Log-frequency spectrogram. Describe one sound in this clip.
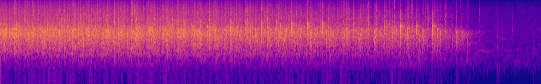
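A large audience applauds loudly in a hall, then the applause dies away.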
